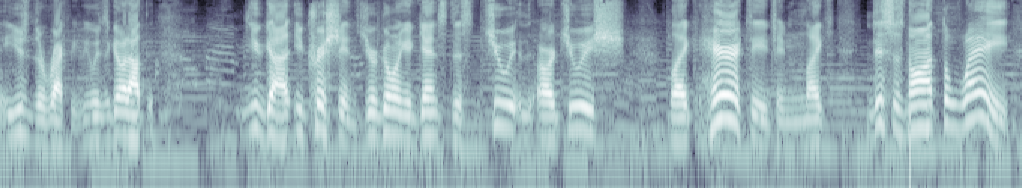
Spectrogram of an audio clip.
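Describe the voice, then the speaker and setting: Male streamer, casual preaching, rambling, lots of "like", lively swings in pitch. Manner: rambling, full of "like" and repeated restarts; slangy, addresses listeners as "man".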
